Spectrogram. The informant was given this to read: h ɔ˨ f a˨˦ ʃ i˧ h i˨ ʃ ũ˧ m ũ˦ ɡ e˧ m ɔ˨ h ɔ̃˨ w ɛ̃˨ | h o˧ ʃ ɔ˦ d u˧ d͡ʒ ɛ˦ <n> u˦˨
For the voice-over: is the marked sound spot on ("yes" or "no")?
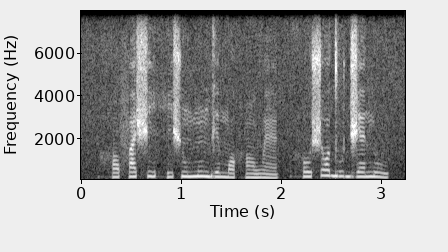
yes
